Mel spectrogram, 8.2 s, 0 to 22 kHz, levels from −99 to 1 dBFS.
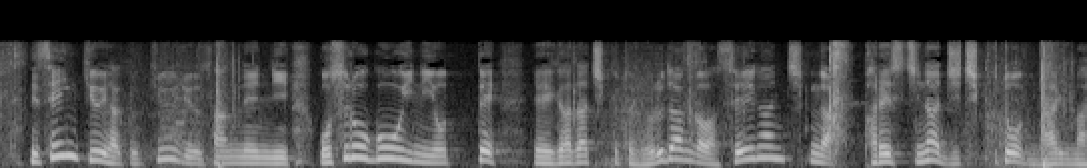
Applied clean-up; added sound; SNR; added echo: none; Cutlery, silverware / Drawer open or close; 15 dB; none.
